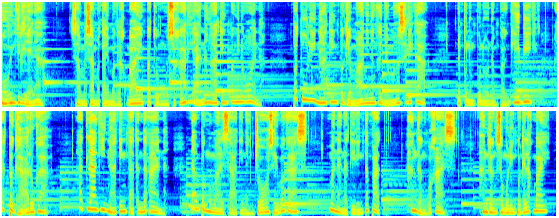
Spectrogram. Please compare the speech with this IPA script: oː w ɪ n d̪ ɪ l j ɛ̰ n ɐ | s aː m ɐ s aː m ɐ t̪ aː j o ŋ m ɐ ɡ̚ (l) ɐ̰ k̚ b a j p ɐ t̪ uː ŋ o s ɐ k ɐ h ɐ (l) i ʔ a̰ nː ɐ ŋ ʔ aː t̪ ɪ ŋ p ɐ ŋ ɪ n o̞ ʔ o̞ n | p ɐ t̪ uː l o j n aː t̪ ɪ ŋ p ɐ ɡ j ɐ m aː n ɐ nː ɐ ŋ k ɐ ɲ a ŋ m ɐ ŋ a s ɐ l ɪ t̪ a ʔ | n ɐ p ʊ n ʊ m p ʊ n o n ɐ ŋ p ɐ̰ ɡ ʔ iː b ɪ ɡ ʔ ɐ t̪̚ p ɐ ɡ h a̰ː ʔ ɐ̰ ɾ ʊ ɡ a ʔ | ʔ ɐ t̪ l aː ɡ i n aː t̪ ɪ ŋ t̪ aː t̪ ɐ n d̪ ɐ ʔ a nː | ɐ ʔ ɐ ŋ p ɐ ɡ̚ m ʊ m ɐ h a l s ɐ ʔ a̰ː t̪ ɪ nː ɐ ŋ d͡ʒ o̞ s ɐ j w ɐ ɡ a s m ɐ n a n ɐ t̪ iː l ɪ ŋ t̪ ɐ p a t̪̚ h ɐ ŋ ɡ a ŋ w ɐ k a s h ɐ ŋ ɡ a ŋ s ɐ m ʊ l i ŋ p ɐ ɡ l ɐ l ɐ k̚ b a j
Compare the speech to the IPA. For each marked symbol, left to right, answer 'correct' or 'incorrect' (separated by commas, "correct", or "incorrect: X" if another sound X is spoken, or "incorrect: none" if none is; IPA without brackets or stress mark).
correct, incorrect: ɾ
